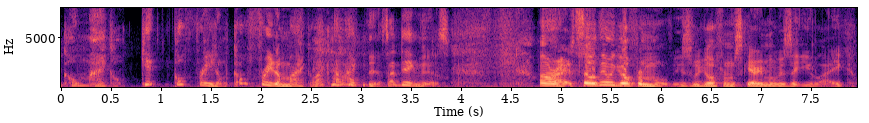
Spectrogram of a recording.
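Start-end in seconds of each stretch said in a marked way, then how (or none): 0.0-3.9 high-pitched half-hushed cheer; playful rooting for an underdog; mock cheering. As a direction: cheer him on in a high, light voice. Acting out cheering Michael on.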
